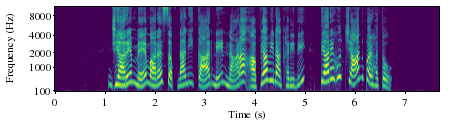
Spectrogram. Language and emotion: Gujarati, happy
